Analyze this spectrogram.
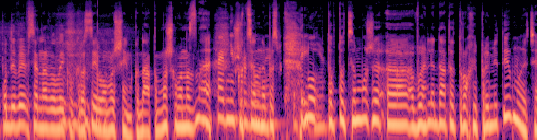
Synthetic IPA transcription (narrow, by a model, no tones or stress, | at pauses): pɔd̪ɪʋɪwsʲɐnɐʋelˠɪkʊkɾɐsɪʋʊmɐʃɪnkʊd̪ɑt̪ɔmuʃt͡ʃɔʋɔnaznɑjɛpɛnʲʃɔsɛnɛbespnut̪ɔp̚t̪ɔt̪sɛmɔʒɛʋɪɦlʲɐd̪ɑt̪ɪt̪ɾɔxɪpɾɪmʲit̪ɪwnɔjʊt͡sʲɛ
